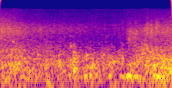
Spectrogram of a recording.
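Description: Low, steady rumble of moving water, a churning deep noise with no distinct events.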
